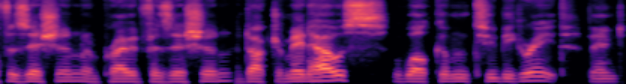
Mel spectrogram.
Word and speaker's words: Minhas: Minhas.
